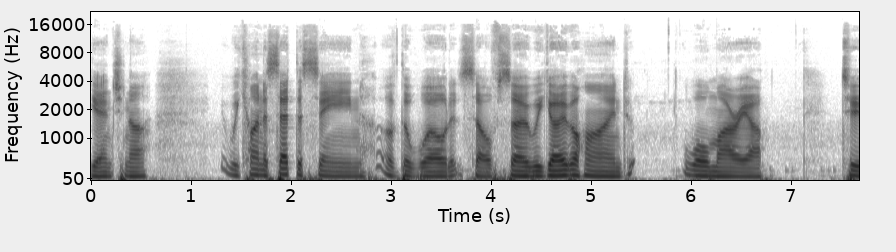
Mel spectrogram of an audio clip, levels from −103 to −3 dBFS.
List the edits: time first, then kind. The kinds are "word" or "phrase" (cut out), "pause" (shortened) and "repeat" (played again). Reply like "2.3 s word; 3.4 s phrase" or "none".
none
